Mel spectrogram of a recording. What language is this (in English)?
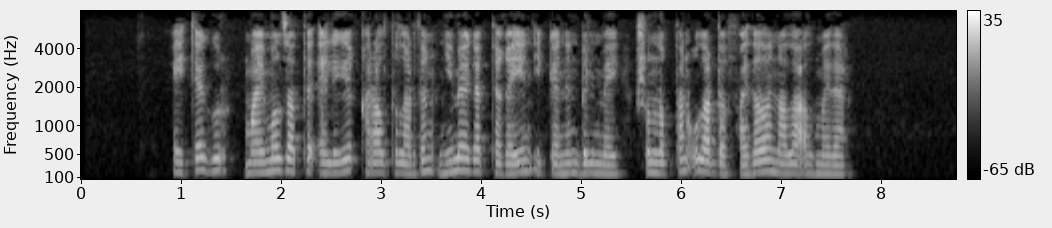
Bashkir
